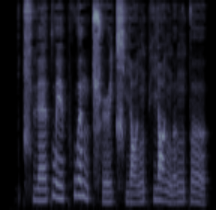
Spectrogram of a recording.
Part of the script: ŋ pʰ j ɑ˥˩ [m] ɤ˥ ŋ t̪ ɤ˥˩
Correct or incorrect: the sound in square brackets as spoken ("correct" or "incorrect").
incorrect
